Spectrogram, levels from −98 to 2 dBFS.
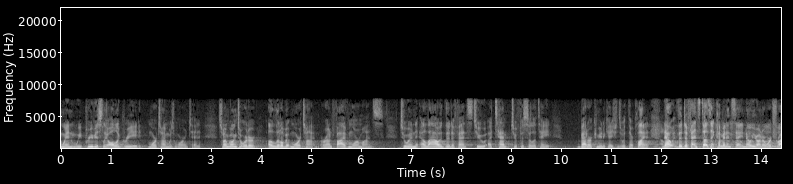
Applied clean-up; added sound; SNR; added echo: none; none; none; none.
